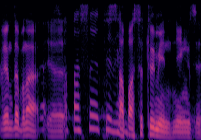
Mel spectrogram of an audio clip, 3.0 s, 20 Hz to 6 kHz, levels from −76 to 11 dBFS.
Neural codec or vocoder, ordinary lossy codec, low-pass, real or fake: codec, 24 kHz, 3.1 kbps, DualCodec; none; 5.4 kHz; fake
